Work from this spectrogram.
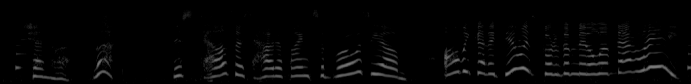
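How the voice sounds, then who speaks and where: In a squeaky, put-on character voice with extremely high pitch, the speaker moves at a moderate pace. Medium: video game. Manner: lively, casual.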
